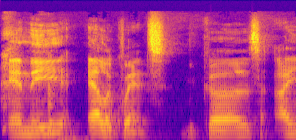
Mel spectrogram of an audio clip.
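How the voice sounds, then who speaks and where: A man with a Brazilian accent at a fairly slow pace, in a very clean recording with a silent background. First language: Portuguese. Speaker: wand maker. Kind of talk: casual chat. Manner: halting.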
